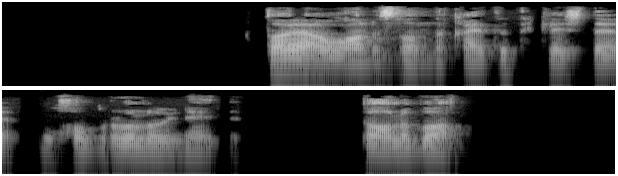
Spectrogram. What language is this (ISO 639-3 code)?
uzb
